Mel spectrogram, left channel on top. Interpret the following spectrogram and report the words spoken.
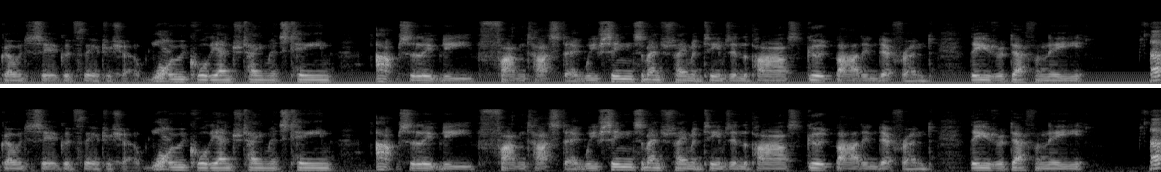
going to see a good theatre show. What we would call the entertainments team, absolutely fantastic. We've seen some entertainment teams in the past, good, bad, indifferent. These are definitely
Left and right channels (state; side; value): noise; left; hum, 15 dB below the sound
